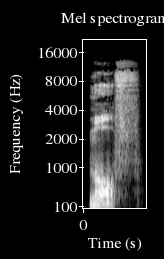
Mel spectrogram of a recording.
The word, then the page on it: morph: British English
